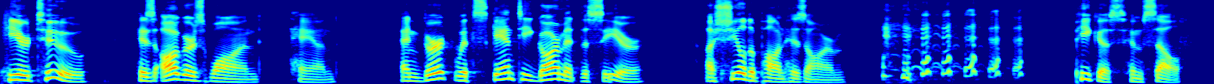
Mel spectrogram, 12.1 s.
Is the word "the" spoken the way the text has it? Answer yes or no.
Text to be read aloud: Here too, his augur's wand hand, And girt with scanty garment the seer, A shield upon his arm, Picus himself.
yes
